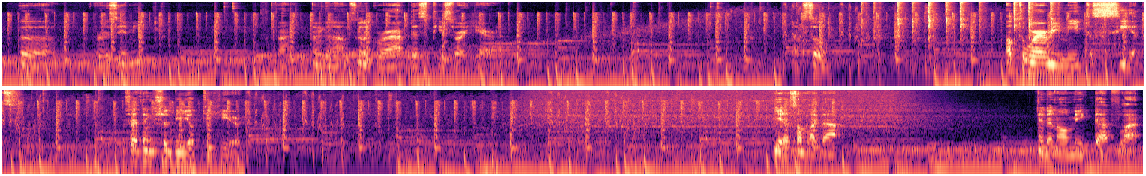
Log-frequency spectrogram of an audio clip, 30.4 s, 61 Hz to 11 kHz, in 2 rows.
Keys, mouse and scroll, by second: 2.1 x, 3.6 shift+middle click, 5.4 shift+middle click, 5.9 shift+middle click, 6.8 shift+middle click, 8.1 shift+middle click, 9.5 alt+shift+click, 10.2 shift+middle click, 11.5 ctrl+KP_Add, 11.8 ctrl+KP_Add, 12.0 ctrl+KP_Add, 12.3 ctrl+KP_Add, 12.4 ctrl+KP_Add, 12.7 ctrl+KP_Add, 12.9 ctrl+KP_Add, 13.2 ctrl+KP_Add, 13.6 ctrl+KP_Add, 13.8 ctrl+KP_Add, 14.1 ctrl+KP_Add, 15.2 shift+middle click, 17.6 scroll up 1, 18.2-19.3 shift+middle drag, 19.6 shift+middle click, 21.0-21.5 scroll up 1, 21.8 shift+middle click, 25.6 shift+middle click, 26.2 scroll down 1, 26.4-26.8 scroll down 2, 27.2-30.4 shift+middle drag.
